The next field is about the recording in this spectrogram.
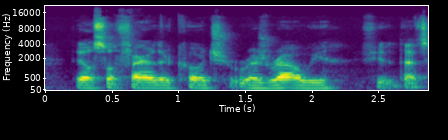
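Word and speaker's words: Regragui: They also fired their coach Rejraoui, that's how you pronounce it, who was extremely rigid to play a 4-5-1 AFCON.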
